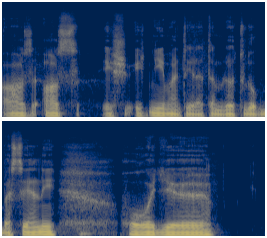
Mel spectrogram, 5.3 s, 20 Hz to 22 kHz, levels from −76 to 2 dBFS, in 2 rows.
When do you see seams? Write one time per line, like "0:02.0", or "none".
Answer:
0:01.8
